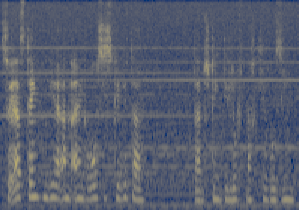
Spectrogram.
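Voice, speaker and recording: An actress playing an eyewitness in a radio drama, recounting in plain, observant statements. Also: female voice, fairly low pitch, steady tone, moderate pace, dark tone, slight background noise, close to an everyday voice. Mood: awed, observing. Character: female eyewitness of a night-time disaster. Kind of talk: radio drama narration, present tense. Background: faint music.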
